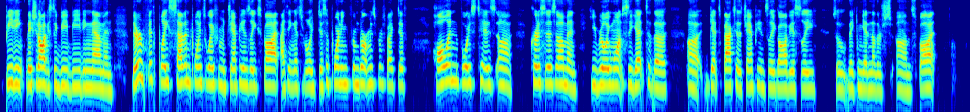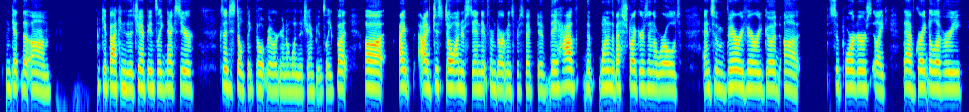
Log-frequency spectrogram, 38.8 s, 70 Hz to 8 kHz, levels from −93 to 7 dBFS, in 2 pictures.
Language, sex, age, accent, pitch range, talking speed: English, female, 20-39, American, 190-225 Hz, 175 wpm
